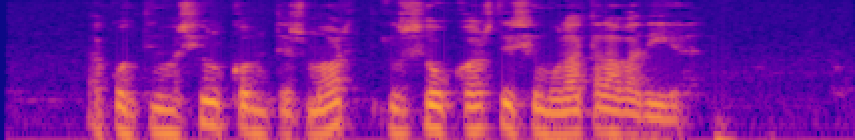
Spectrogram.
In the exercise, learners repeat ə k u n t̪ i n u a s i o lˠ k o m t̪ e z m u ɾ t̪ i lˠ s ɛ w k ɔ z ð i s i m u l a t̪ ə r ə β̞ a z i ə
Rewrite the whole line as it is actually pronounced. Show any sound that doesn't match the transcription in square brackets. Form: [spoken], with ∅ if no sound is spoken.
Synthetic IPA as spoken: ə k u n t̪ i n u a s i o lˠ k o m t̪ e z m [ɔ] ɾ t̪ i lˠ s ɛ w k ɔ z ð i s i m u l a t̪ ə [l] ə β̞ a [ð] i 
